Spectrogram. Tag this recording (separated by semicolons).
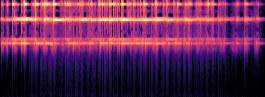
bell; bronze; copper; jingle; small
